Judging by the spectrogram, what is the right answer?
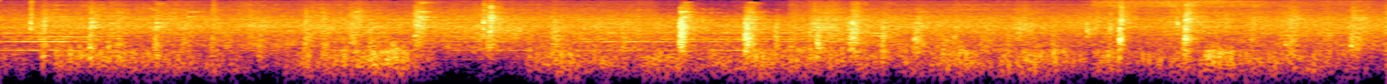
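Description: Electric-locomotive-hauled passenger train rolling along the tracks, its wheels clacking and clicking irregularly over rail joints and points. A horn note dies away in the first second.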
